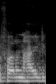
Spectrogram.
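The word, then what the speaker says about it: Fahrenheit: यहाँ पे फ़ारेनहाइट का स्पेलिंग क्या है?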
